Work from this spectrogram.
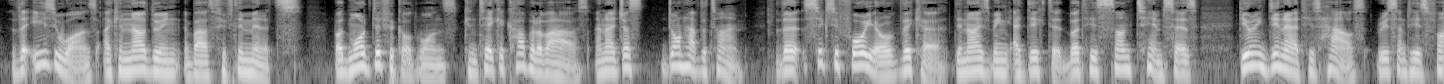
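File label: Farsi English; Farsi, Middle Eastern, Male, 20s-30s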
